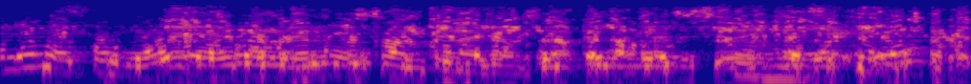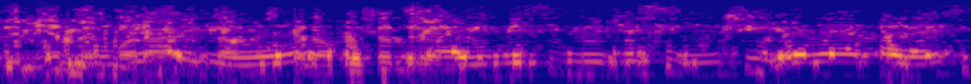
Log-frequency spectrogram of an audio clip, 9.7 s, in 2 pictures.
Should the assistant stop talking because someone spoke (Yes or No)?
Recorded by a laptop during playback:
Yes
